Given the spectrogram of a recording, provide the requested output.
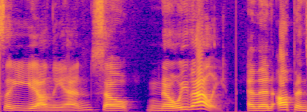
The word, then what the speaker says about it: Noe: but in fact it's pronounced no we you pronounce that yon the end so Noe Valley and then up in snowmen Napa if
